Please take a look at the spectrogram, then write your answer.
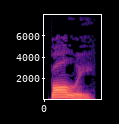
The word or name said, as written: balli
